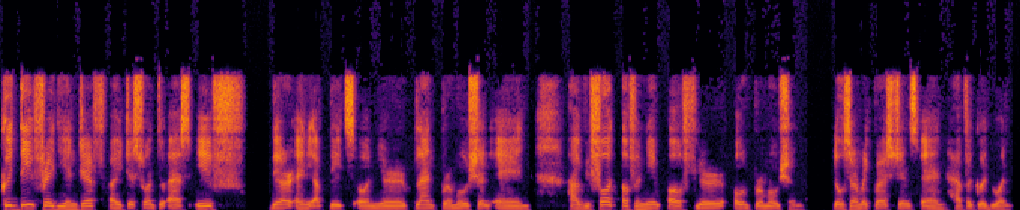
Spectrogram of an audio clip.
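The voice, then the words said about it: Philippine accent, pleasant voice. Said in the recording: “That sounds like a Philippine accent, man. I love your voice. You sound awesome, by the way. You should do voiceover work.”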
